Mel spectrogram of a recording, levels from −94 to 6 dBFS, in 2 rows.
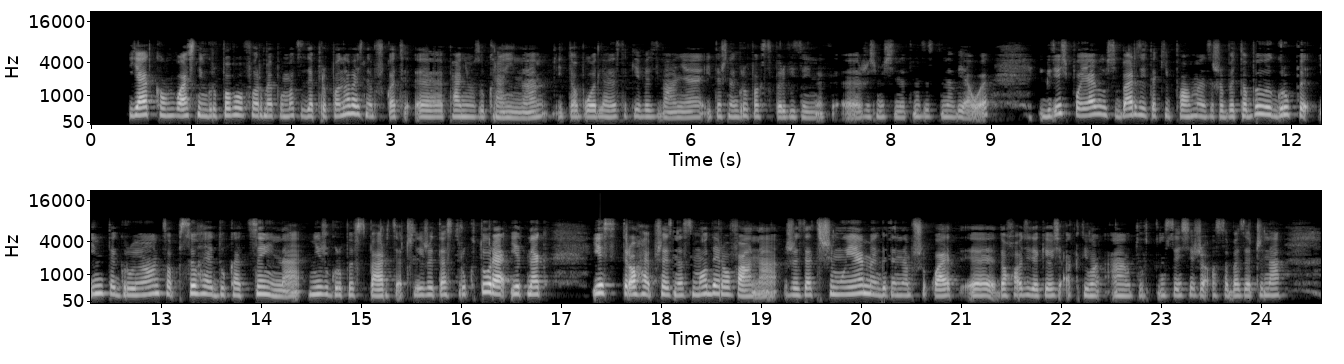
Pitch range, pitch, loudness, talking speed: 190-230 Hz, 205 Hz, -27 LUFS, 175 wpm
